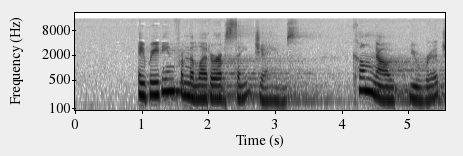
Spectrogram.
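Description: A middle-aged woman sings through a microphone.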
